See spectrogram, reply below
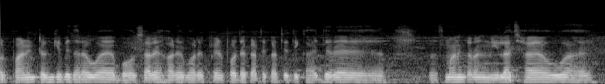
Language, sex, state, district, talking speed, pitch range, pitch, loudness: Hindi, male, Maharashtra, Washim, 255 wpm, 105-110 Hz, 110 Hz, -16 LUFS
